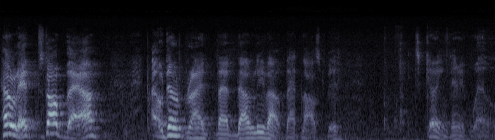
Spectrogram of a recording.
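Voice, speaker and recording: A man's voice: mid-range voice, big pitch swings, a little slow, gravelly, a bit bright, a little hiss or hum, full character voice. An actor playing an impatient, theatrical stage director who bosses his cast through a rehearsal in a 1970s televised stage drama. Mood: bossy, excitable. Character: fussy, excitable stage director running a rehearsal.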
